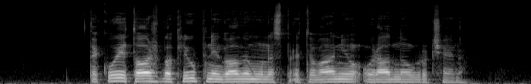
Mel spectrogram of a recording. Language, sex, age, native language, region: Slovenian, male, 18-29, Slovenian, Central Slovenia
